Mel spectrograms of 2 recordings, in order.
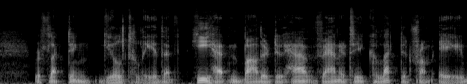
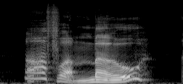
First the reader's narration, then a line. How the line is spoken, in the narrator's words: cried Vladimir indignantly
